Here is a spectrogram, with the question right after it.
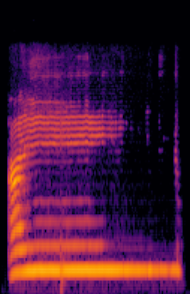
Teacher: ये हलक के दूसरे हिस्से से, दरमियान वाले हिस्से से अदा होता है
